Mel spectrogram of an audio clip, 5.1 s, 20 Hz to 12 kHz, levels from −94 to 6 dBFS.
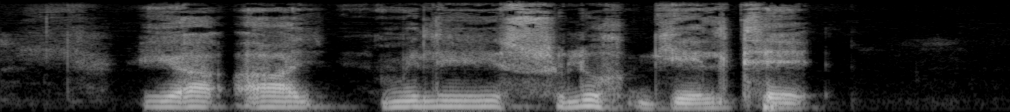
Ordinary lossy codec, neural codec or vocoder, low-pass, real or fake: Opus, 64 kbps; none; 10.8 kHz; real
